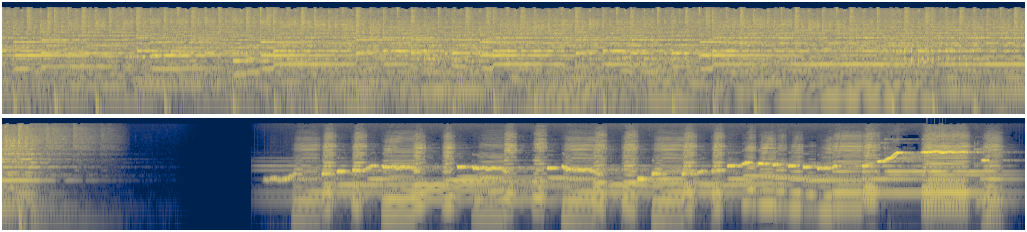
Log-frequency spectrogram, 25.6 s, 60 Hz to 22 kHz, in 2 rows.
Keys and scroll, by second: 2.1 ctrl+-, 2.8 ctrl+-, 3.1 ctrl++, 9.1 ctrl++.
